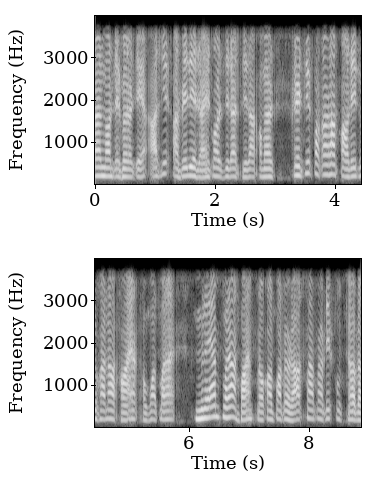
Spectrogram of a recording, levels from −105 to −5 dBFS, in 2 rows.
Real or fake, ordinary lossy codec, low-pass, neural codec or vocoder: fake; none; 3.6 kHz; autoencoder, 44.1 kHz, a latent of 192 numbers a frame, MeloTTS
